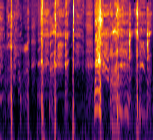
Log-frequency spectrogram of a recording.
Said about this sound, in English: Ahaziah erupted with a fit of coughs.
